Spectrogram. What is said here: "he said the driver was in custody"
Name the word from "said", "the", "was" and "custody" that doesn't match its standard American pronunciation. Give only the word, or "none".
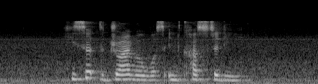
none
